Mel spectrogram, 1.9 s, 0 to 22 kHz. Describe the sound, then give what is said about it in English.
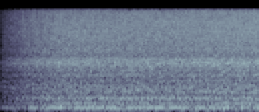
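A 1957 Blackstone B250 top-loading washing machine in charcoal runs at high speed, said to spin at 1,100 RPM. It makes a loud, steady droning hum with low tonal undertones and no breaks. “Like it's going to take off. Oh, yeah, 1,100 RPM. That's the fastest one that was ever made for a top loader.”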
